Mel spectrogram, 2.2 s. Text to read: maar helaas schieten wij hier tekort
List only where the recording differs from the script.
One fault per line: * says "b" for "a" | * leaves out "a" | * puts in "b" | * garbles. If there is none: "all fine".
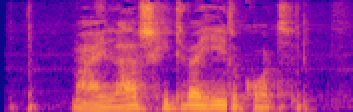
all fine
